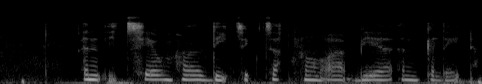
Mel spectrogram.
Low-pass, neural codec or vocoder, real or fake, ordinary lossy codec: 7.2 kHz; codec, 16 kHz, 2 kbps, X-Codec, HuBERT features, trained on LibriSpeech; fake; Opus, 32 kbps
